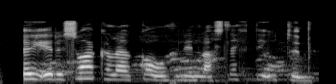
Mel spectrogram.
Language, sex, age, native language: Icelandic, female, 13, Icelandic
